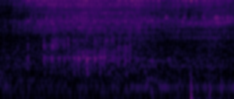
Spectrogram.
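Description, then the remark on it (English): A steady, hissing patter of tiny particles cascading through a rain stick turned upside down, a dense rattling shower concentrated in the high end, sustained at an even level for a couple of seconds with no voices. “So when we turn it upside down, we can hear what sounds like rain.”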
